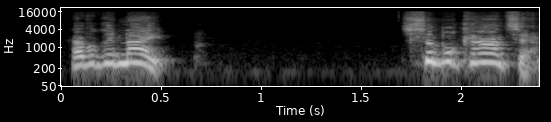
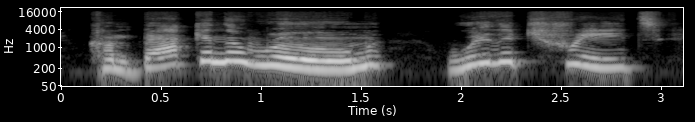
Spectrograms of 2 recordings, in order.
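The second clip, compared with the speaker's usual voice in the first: higher, very slow syrupy baby talk, mocking; mocking doting dog mom; 9 semitones higher, slower than usual. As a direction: ham up the owner cooing to her whining dog. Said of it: "They will literally say".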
